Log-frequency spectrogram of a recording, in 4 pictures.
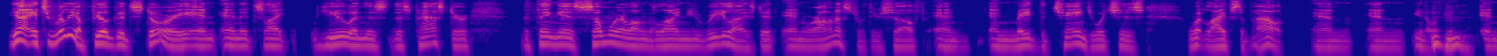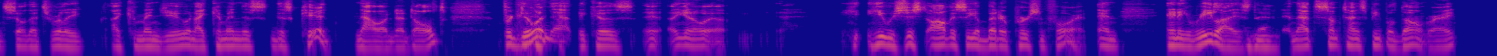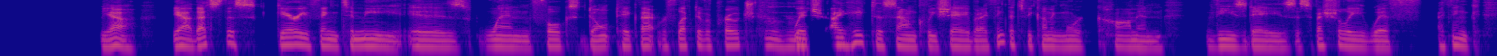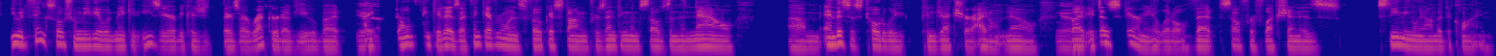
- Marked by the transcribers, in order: chuckle
- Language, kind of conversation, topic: English, unstructured, How can I reconnect with someone I lost touch with and miss?
- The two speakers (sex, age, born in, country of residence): male, 35-39, United States, United States; male, 65-69, United States, United States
